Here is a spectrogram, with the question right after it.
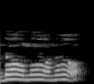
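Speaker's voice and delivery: high-pitched quick protest no, no, no; mimicking biker. Imitating the biker shaking his head, high-pitched. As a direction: wave it off in a high squeaky voice. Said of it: "He was like".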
